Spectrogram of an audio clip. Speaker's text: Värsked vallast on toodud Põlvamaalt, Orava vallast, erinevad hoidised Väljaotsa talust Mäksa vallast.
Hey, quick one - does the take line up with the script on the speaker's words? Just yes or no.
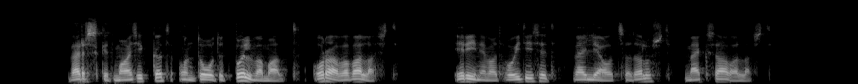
no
